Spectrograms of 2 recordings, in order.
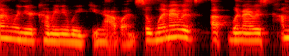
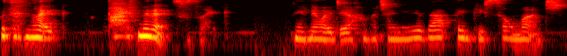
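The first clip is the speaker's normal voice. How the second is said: voice on the edge of crying; 2 semitones higher than usual. Recounting sending recorded songs to family, about to cry. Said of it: "sorry, I'm going to cry".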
